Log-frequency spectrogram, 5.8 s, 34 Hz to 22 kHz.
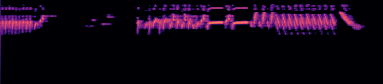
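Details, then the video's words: European goldfinch, Algerian song for training, 2015: a buzzy trill, a pause with faint notes, then mixed twitters, a clear whistled note and a long rapid trill ending in a downward slur. "Chardonneret Chant Algerien 2015 , chant de dressage"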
